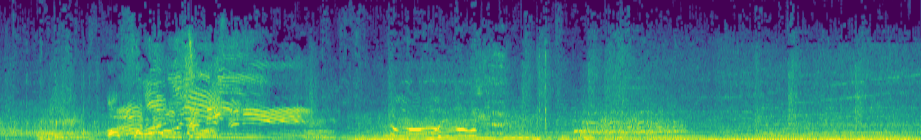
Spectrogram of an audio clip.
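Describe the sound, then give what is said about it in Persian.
Race cars roar past while tires skid and squeal in sweeping, high-pitched bursts on the final lap, as rookie driver Marshall races Whoosh's powerful car for Team Whoosh against Cheetah. The racing noise stays loud and busy throughout, with voices mixed into the action. “ببینین اون راننده تازه کار چطوری داره ماشین قدرتمند ووشو میرونه.”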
